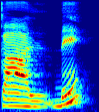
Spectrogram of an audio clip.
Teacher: Última sílaba, mayor fuerza de voz, sílaba tónica.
